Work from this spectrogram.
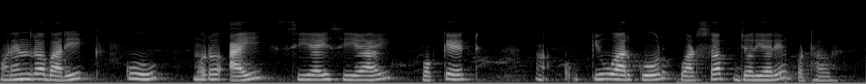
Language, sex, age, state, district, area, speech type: Odia, female, 18-30, Odisha, Bargarh, rural, read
